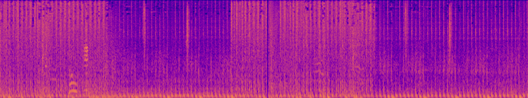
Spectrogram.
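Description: Rapid automatic gunfire and scattered shots from a shooter video game run loud and nearly continuous, with a brief shouted voice over the barrage.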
